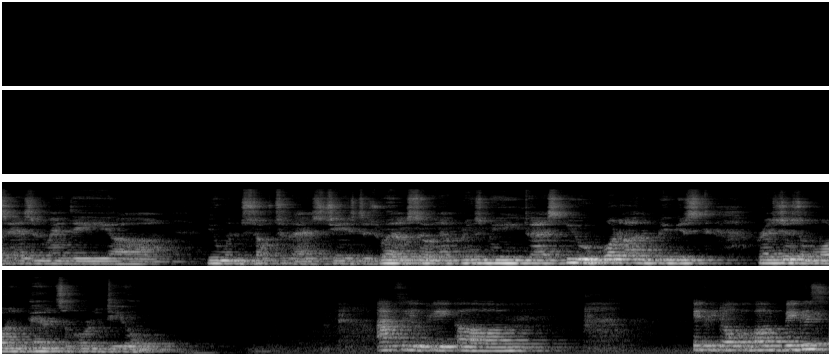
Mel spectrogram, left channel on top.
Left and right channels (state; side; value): silent; left; digital silence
